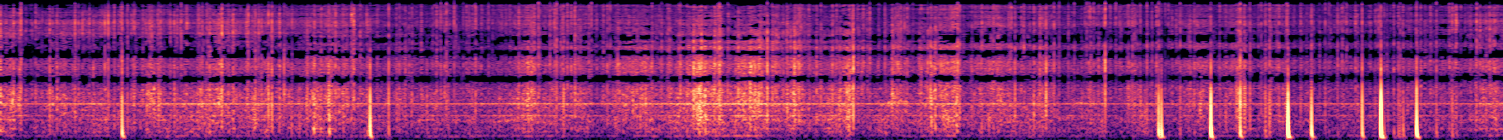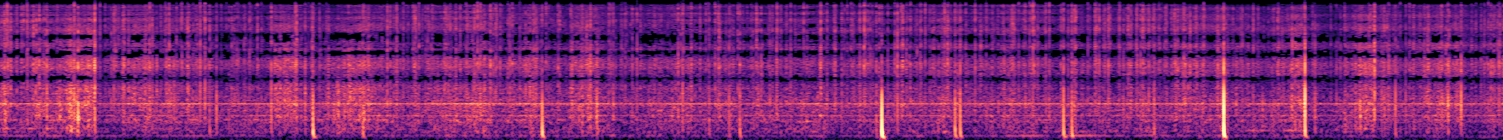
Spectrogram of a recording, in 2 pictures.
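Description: Shielded metal arc (stick) welding on thin-gauge steel: the electrode's arc keeps up a steady crackle broken by scattered sharp pops.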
